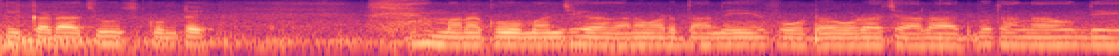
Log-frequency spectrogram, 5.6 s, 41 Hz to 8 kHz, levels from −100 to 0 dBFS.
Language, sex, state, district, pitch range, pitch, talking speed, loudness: Telugu, male, Andhra Pradesh, Anantapur, 120-130 Hz, 125 Hz, 95 wpm, -18 LUFS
